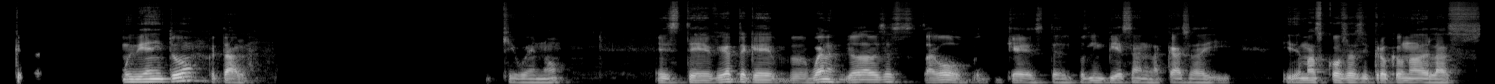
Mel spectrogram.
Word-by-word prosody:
¿Qué - - -2
tal? - - -21 0.8
Muy 115 +1 +2
bien, 125 +2 +6
¿y 130 0 +4
tú? 150 +5 +7 0.3
¿Qué - - -5
tal? - - +1 2.6
Qué 95 - -6
bueno, 90 +3 -5 0.9
este, 95 +1 0
fíjate 115 +3 +2
que, 105 -1 +2
bueno, 95 +7 0
yo 110 +1 +1
a 110 - +3
veces 115 +1 -3
hago 100 -2 0 0.3
que, 95 -2 0
este, 85 0 -6
pues 90 +1 -8
limpieza 95 0 -2
en 90 -2 -5
la 80 - -9
casa, 90 -2 -1
y 80 -1 -9 0.5
y - - -5
demás 100 +1 +1
cosas, 100 -1 +2
y 95 - -2
creo 95 - +2
que - - 0
una 95 -1 +2
de - - +3
las 85 -2 -3
95 Hz, 140 wpm, -23 LUFS, 90-110 Hz, 2.6 s, tú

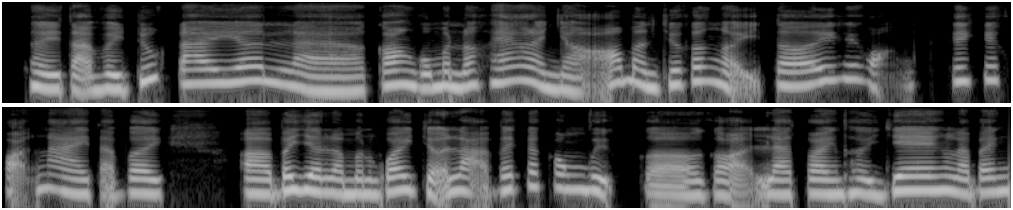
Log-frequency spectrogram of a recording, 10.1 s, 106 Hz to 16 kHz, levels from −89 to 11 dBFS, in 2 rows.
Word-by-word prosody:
thì 225 -3 +3
tại 205 -1 -1
vì 215 +1 +3
trước 330 - -1
đây 285 +1 +1
á 325 +1 +2
là 200 -10 0
con 260 +1 +2
của 225 - +1
mình 245 +1 +3
nó 245 +2 +2
khá 295 +4 -2
là 305 - 0
nhỏ, 215 +5 -1
mình 260 -7 +2
chưa 270 +4 -1
có 315 +3 -1
nghĩ 280 -6 -2
tới 260 +5 +1
cái 350 -1 -4
khoản - - -8 0.3
cái 315 0 -2
cái 335 - -3
khoản - - -4
này. 235 -6 -1
Tại - - -6
vì, 225 -1 +2 0.4
ờ, 225 -1 +1
bây 255 +4 +4
giờ 260 -1 +5
là 230 -2 +1
mình 215 0 +2
quay 245 +4 +2
trở 225 -2 0
lại 250 0 0
với 260 +1 0
cái 310 +3 -4
công 280 -3 -1
việc, 235 -4 +2 0.2
ờ, 110 - 0
gọi 205 - -2
là 215 -1 +1
toàn 220 0 0
thời 220 -1 0
gian 255 0 +4
là 235 -3 +2
ban 235 +2 0
250 Hz, 280 wpm, -23 LUFS, 220-280 Hz, 0.4 s, giờ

